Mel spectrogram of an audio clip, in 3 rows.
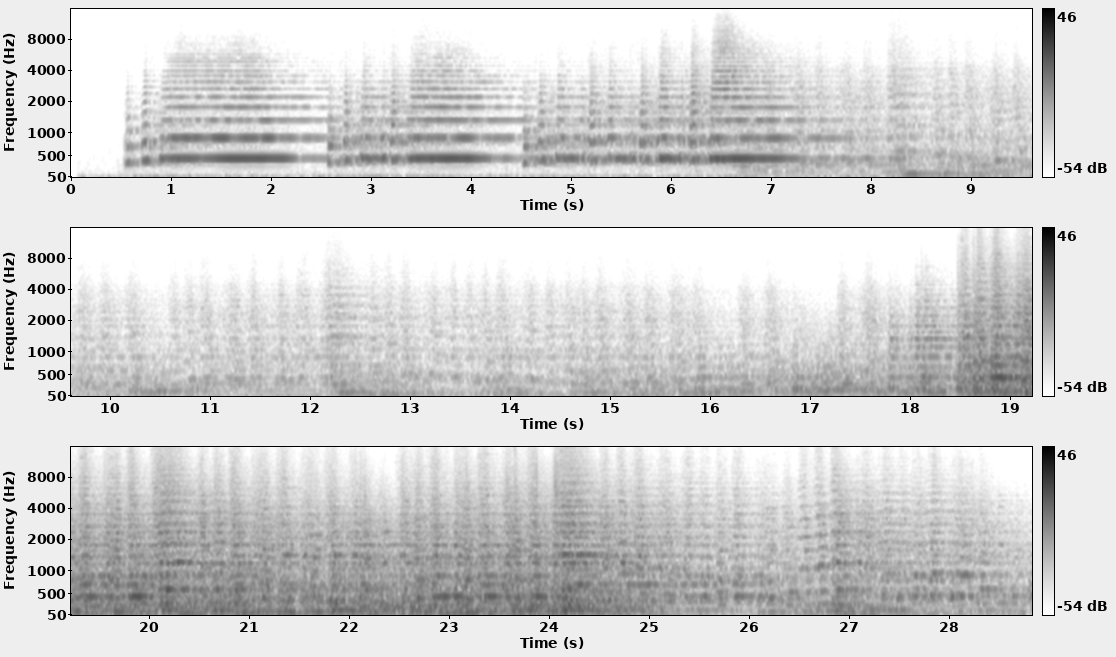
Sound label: Symphony in D Minor, Scherzo. Allegro Con Fuoco; Symphony No. 2; Elegiac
